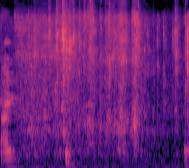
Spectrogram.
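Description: Faint handling of a small boxed, plastic-wrapped collectible figure: a few light crinkles and taps as it is turned over in the hands.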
